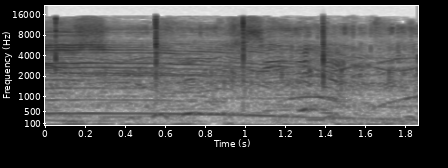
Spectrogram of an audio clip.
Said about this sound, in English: And pulling off the blanket, a chariot fit for a king! And everyone erupts in applause and excitement.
